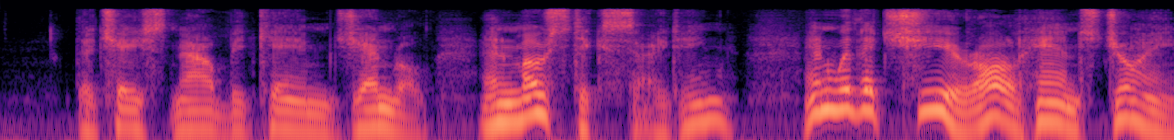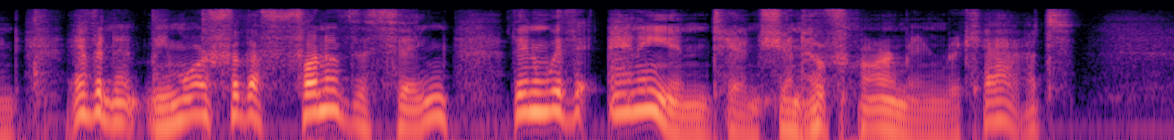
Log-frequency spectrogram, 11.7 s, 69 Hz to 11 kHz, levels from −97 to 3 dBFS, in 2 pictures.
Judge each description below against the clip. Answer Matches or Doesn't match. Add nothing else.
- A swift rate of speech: Doesn't match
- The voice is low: Matches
